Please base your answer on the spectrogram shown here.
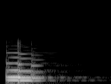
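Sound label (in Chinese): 电量不足, 音效设计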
